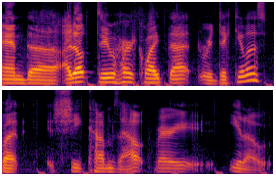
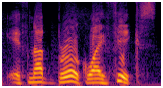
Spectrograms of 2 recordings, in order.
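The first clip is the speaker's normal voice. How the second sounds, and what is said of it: Bad put-on Russian accent. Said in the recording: “joking with myself in a bad Russian accent ... doing a bad Russian accent”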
